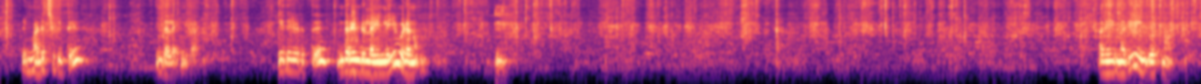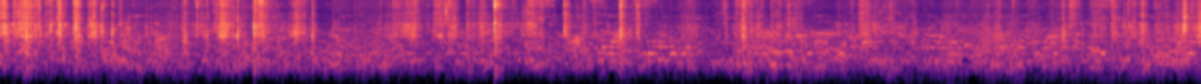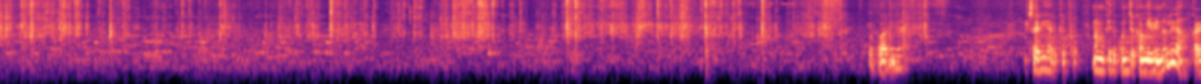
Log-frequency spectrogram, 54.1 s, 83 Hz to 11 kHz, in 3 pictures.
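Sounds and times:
paper rustling and cutting: 0.0s - 52.4s
faint speech: 0.0s - 54.0s.

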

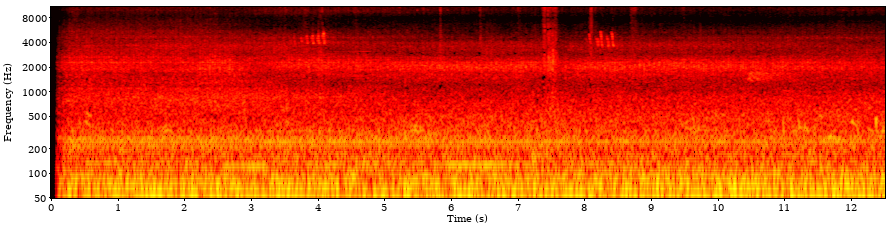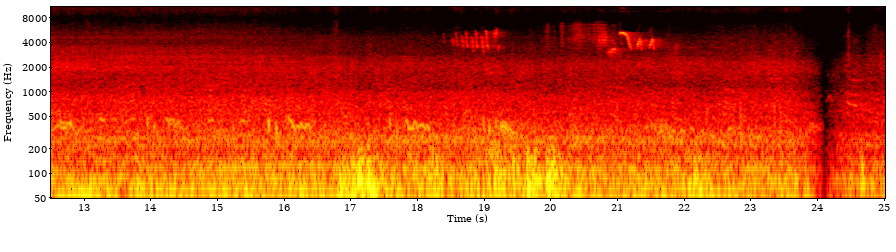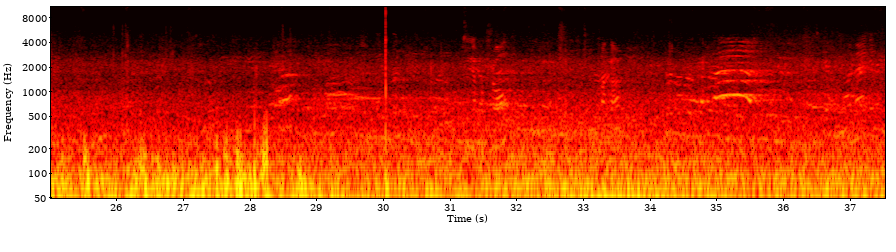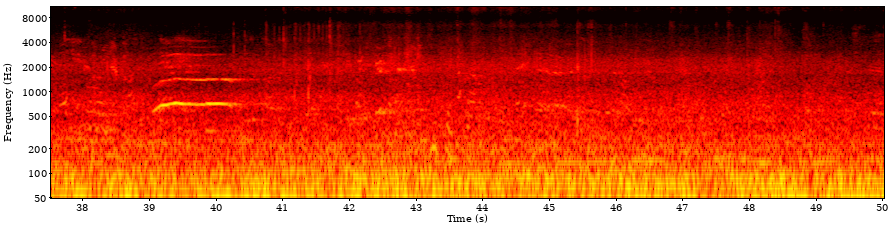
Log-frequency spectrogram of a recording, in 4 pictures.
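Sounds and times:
traffic rumble: 0.1s - 50.0s
small birds chirping: 3.5s - 4.4s, 7.8s - 13.4s, 17.9s - 22.1s.

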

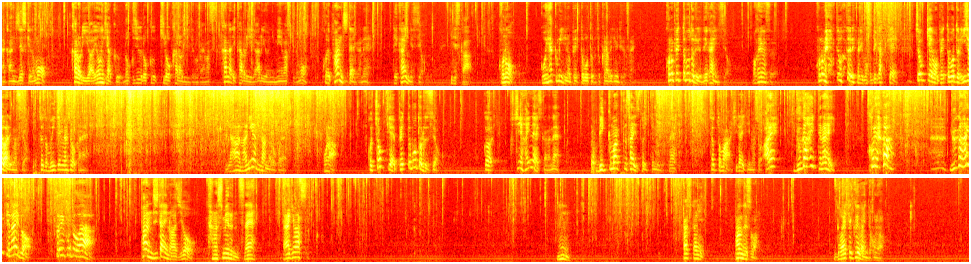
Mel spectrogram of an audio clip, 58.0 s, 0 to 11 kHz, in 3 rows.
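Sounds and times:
plastic bag crinkling: 0.0s - 10.0s, 13.7s - 15.8s, 16.8s - 56.3s.

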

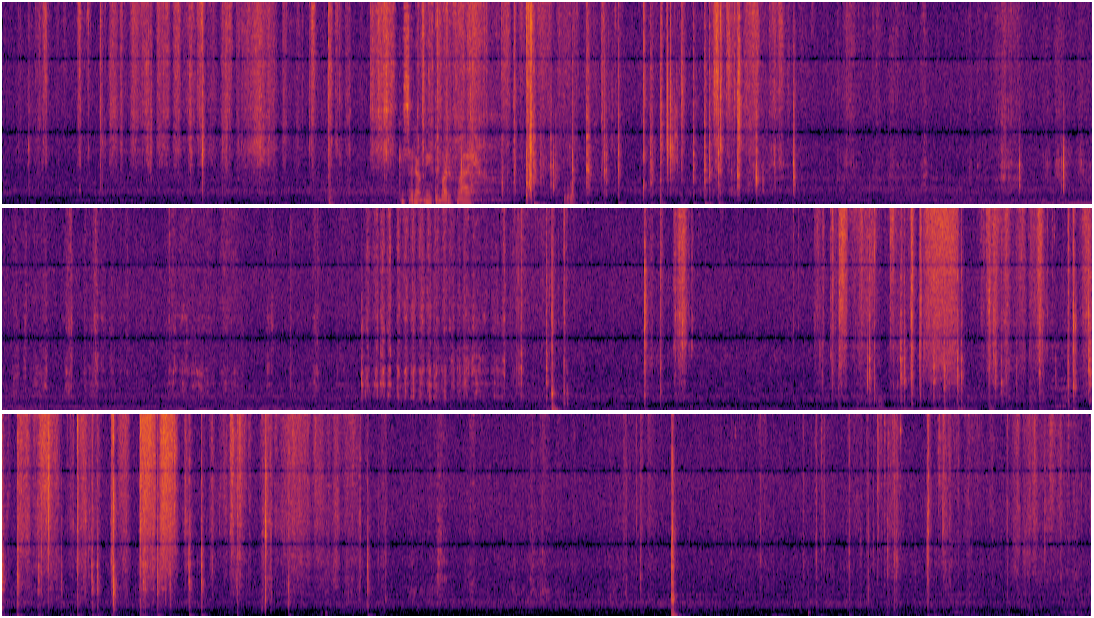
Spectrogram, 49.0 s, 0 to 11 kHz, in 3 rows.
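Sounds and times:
paper rustling: 0.4s - 12.0s, 28.5s - 38.4s.

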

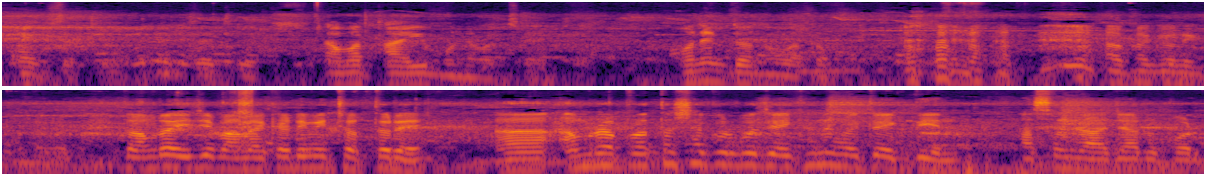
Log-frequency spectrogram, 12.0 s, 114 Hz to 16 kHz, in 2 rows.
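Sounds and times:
man laughing: 4.5s - 5.6s.

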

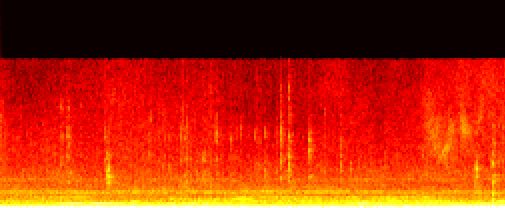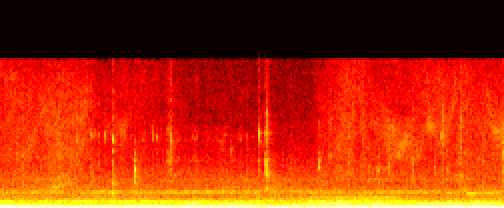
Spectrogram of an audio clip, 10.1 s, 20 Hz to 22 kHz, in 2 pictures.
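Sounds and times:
low meditation music drone: 0.0s - 10.0s.

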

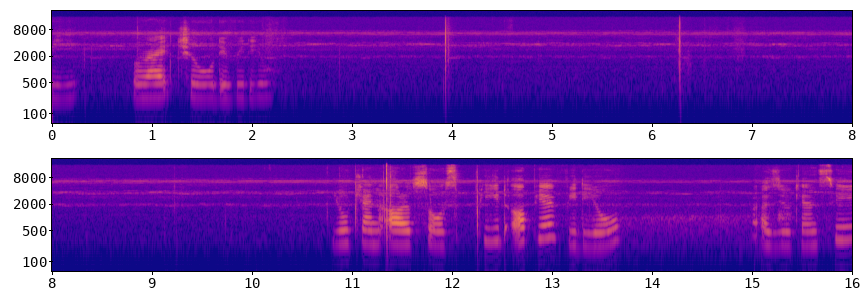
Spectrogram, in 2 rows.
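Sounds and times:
faint high-pitched hum: 0.0s - 16.0s.

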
